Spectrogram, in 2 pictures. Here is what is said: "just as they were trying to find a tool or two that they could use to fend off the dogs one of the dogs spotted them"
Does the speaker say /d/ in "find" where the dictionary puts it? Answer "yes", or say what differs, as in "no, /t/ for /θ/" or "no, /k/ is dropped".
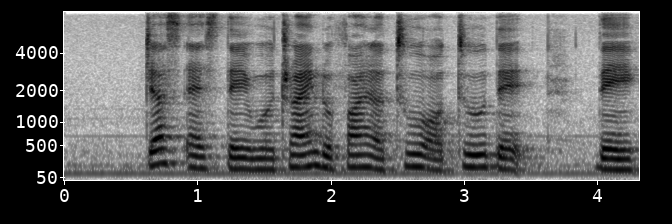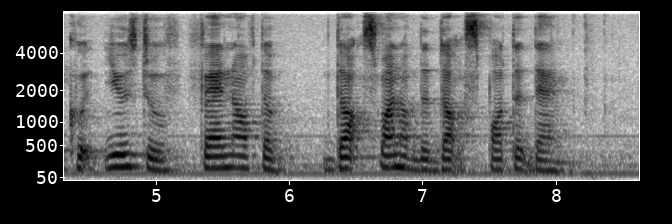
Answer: no, /d/ is dropped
